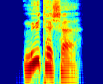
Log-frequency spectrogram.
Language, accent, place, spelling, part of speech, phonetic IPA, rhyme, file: German, Germany, Berlin, mythische, adjective, [ˈmyːtɪʃə], -yːtɪʃə, De-mythische.ogg
- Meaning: inflection of mythisch: 1. strong/mixed nominative/accusative feminine singular 2. strong nominative/accusative plural 3. weak nominative all-gender singular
